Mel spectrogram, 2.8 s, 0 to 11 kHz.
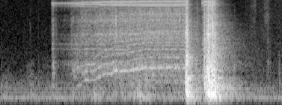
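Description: A power driver whirs for about a second and a half, driving a screw into the inner fender liner of a 2014-2018 GMC Sierra, then stops with a couple of sharp plastic clunks, close and loud.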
